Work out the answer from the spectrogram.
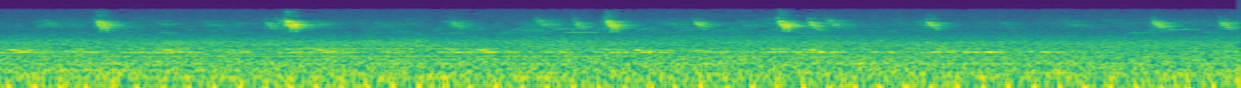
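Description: A small bird chirping repeatedly, short high chirps coming a couple of times a second.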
